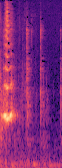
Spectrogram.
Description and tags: the sounds on this pack are different versions of the braking of my old bike. rubber over steel.
field-recording, rubber, bike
